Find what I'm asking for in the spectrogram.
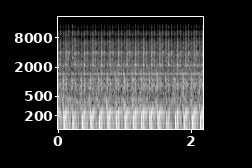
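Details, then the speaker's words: Old barn-find Moto Guzzi single (Galletto) first start after 40 years, head work done, compression good: slow, even thumping tickover with no knocks or rattles, quiet motor with the famous single flywheel spinning; healthy idle, needs adjustment. "The motor to me really sounds quite quiet. That's the famous flywheel, famous Guzzzi single flywheel."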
